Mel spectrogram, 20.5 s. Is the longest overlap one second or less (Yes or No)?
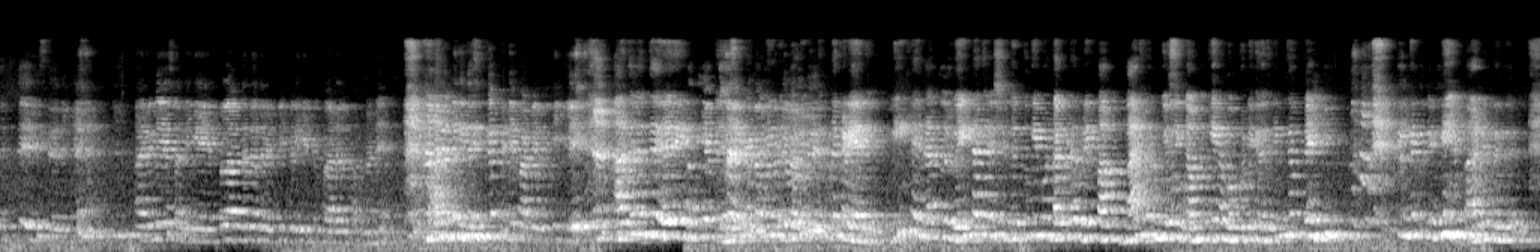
No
